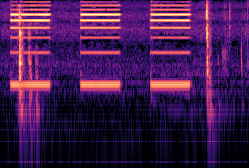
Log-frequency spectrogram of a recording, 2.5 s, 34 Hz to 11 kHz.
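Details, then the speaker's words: Skoda Fabia Mk III (2014-2021) DSG, after fixing the faulty park micro switch: ignition off, selector in neutral, door open, three even mid-pitched beeps from the dashboard; not-in-park warning working correctly, stopping once the selector moves forward. "And just as a little confidence check with the ignition off and the uh selector in neutral, if I open my door, you can hear there's an alarm on the dashboard in the background."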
